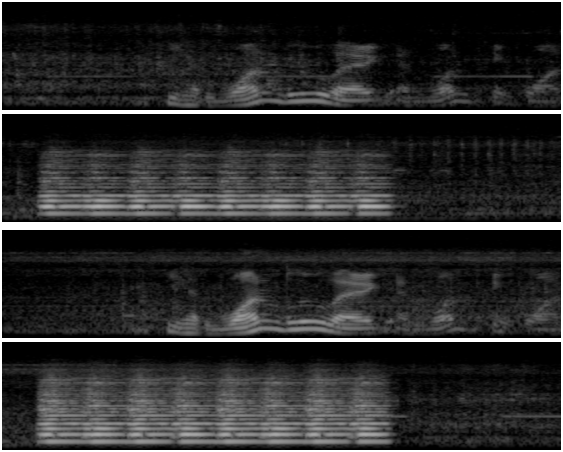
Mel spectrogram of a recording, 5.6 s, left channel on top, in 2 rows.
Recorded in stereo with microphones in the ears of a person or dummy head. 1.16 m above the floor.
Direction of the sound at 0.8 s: 20° right (ahead or behind).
